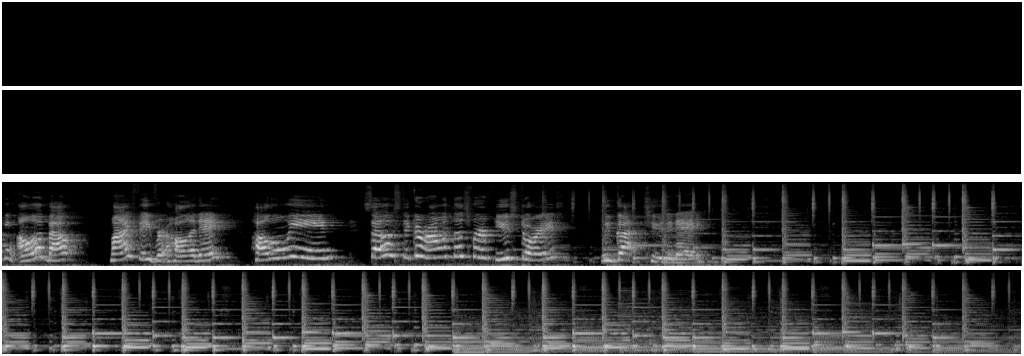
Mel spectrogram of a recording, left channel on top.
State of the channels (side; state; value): left; silent; digital silence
